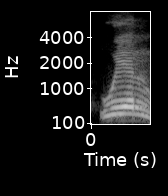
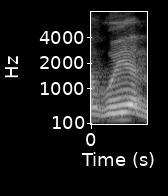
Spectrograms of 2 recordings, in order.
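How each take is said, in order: First: ওয়েন said as "wen", the h kept silent; correct pronunciation. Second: হুয়েন said with an h at the start, as "hwen"; wrong pronunciation. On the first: Teacher showing students the right way: ওয়েন with a silent h. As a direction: say ওয়েন starting straight on the w. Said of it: "এইচ silent থাকবে". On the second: Teacher showing students the mistake: হুয়েন with a spoken h. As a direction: voice the h in হুয়েন to show the error. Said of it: "এটা হুয়েন নয়". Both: Shown as a demonstration.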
